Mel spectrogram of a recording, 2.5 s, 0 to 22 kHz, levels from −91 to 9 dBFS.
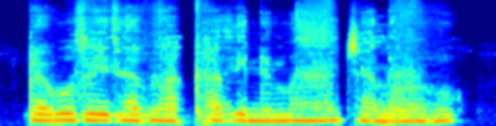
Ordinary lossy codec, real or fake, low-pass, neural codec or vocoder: none; fake; none; codec, 44.1 kHz, 1.7 kbps, Pupu-Codec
